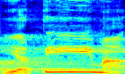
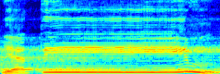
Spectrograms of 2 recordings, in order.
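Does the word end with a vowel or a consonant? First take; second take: vowel; consonant. First: The word ends on a final vowel. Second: The word ends on a final consonant. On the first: The reading continues without stopping. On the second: The reading stops on this word.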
